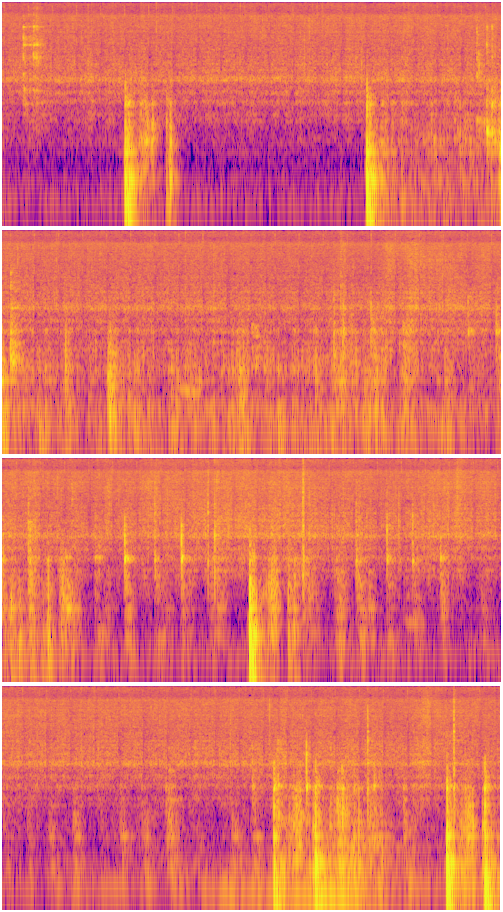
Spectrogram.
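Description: Fried garlic tumbles into a pot of onions, steady sizzling frying with scraping stir strokes and occasional clinks, close and continuous, for a minced beef sopas.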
